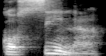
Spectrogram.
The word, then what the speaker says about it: cocina: Cocina. Another one with both. If an O is following it as well, it's going to be a hard C. Cocina.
